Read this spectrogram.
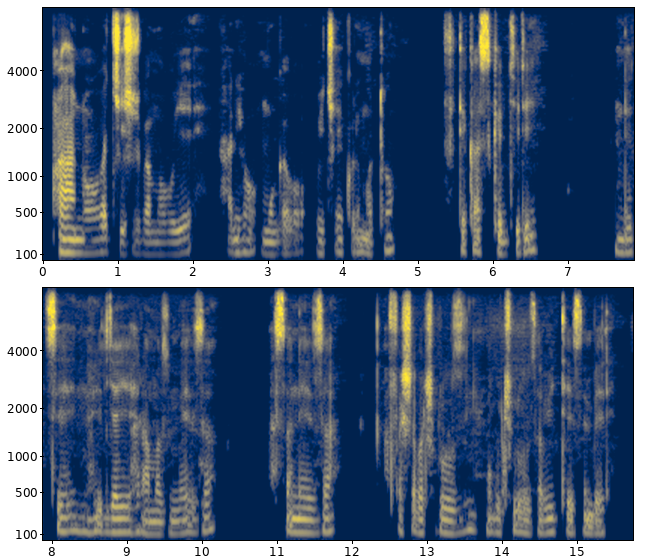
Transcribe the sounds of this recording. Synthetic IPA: ahanuhoβaciːʃiʒɡwamaβuje̞ | haɾiɦo̞umuɡa̰βo̞̰wit͡ʃaje̞kuɾḭmo̞̰tʰo̞ | afi̥te̞ka̰si̥kebɟiɾi | nde̞t͡se̞nuɦḭɾɟaje̞ɦaɾamazume̞ːzaː | sa̰ne̞ːzaː | faʃa̰βat͡ʃuɾuːzimuɡut͡ʃuɾṵːzaβitʰe̞̰zimbe̞ɾe̞

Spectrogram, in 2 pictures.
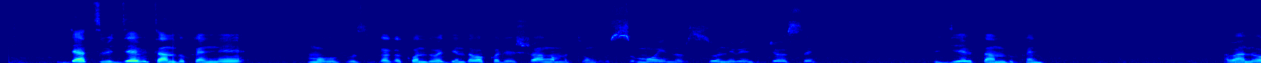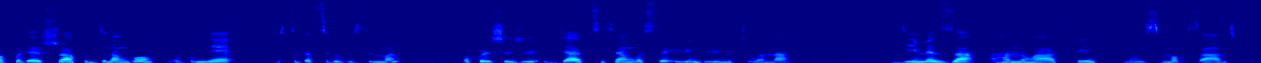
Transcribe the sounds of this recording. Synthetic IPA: ibjaːt͡siβiɟiːjeβitaːndukaɲe̞ | muβuvuːzib̚ɡaːɡako̞ːndoβaɟe̞ːndaβako̞ɾe̞ʃwaŋɡamatuːŋɡuɾusumuinuɾusuniβiːndiβjo̞ːse̞ | βiɟiːje̞βitaːndukaɲe̞ | aβaːn̥huβako̞ɾe̞ːʃakuɟiɾaŋɡo̞βaɡumɲe̞ | ɡ̥usiɡat͡siɾuβuzima | βako̞ɾeʃe̞ʒe̞ʔibjaːt͡sicaːŋɡwase̞ʔiβiːndiβiːn̥hutuβo̞na | βɟiːme̞zaːɦano̞haːfi | muβuzimaβusaːnzɡwe

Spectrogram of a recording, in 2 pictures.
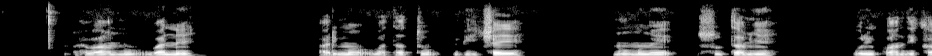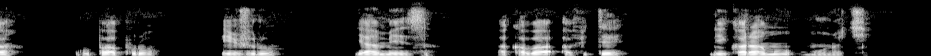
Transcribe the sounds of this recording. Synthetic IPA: aβaːn̥huβane̞ | βa̰ɾimo̞βatatuβiːt͡ʃaje̞ | nuːmŋe̞ | usutamɲe̞ | uɾikwaːndikʰa | uɾupaːpʰuɾo̞ | he̞ːʒuɾu | jame̞ːza | akaβaafite̞ | nikʰaɾamumunoci̥

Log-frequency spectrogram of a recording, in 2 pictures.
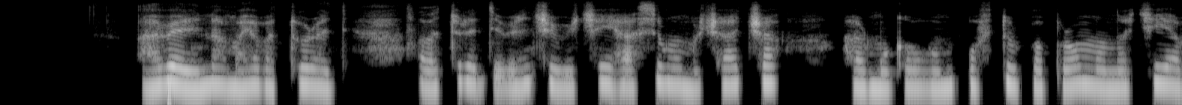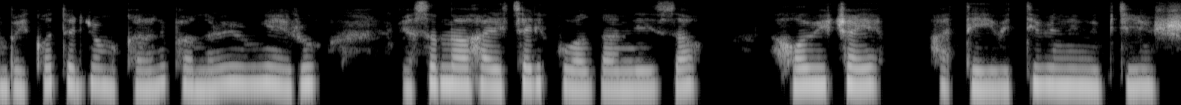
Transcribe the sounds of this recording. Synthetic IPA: ahβe̞ːɾinaːmajaβatuːɾaɟe̞aβatuːɾaɟe̞βe̞ːnʃiβit͡ʃaje̞ɦaːsimumut͡ʃaːt͡ʃa | haɾumuɡaβo̞wufi̥tuɾupapiɾoumuno̞cijaːmbajiko̞teɾɟumukaɾanipanuɾojuːmŋe̞ːɾuβjasanawoɦaɾit͡ʃaɾikuβaɡaːniizaoː | ho̞βiːt͡ʃaje̞ | hate̞ːjiβitiβininibɟiːnʃi̥

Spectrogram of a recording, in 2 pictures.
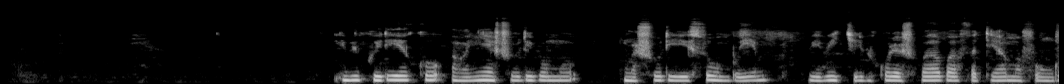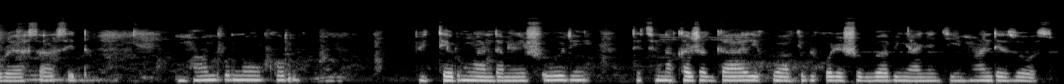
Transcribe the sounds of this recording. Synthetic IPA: niβikwiːɾije̞kʰo̞aβaɲe̞ːʃuːɾiβo | maʃuːɾijisuːmbuje̞ | βiβiciɾiβiko̞ɾe̞ːʃoβaβafatijehamafuːŋɡuɾo̞jasasitḁ | im̥haːɱvunuːkʰo̞ | βite̞ːɾumŋaːndamŋiːʃuːɾinde̞t͡se̞nakaʒaɡaːɾikuβakiβiko̞ɾe̞ːʃo̞βiβaβiɲaɲaɟihim̥haːnde̞zo̞ːse̥

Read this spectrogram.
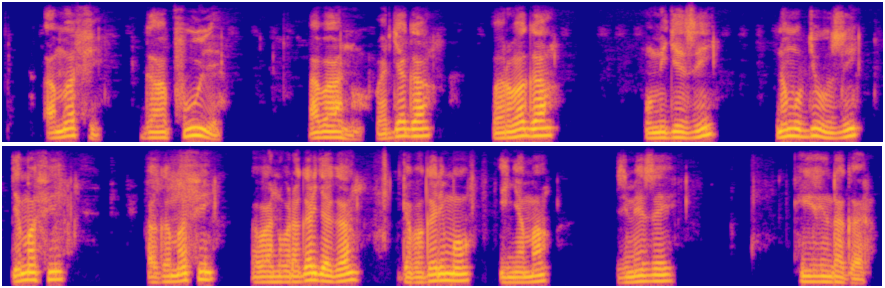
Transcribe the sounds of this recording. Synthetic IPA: amafi | ɡap͡ffuːje̞ | aβaːn̥huβaɾɟaɡa | βaɾuβaɡa | mumiɟe̞zi | nomubɟuːzi | bɟamafi | aɡamafi | aβaːn̥huβaɾaɡaɾɟaɡa | ɡaβaɡaɾimo̞ | iɲama | zime̞ze̞ | n̥hiːziːndaɡaɾa

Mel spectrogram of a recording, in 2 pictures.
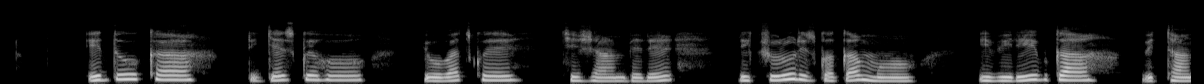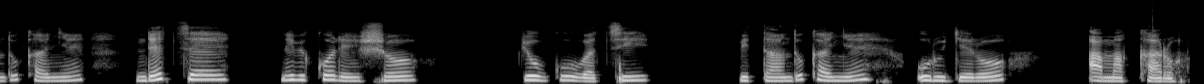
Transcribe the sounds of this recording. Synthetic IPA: idukʰa | ɾiɟe̞zɡwe̞ɦo̞ | ɾjuːβat͡swe̞ | ciʒaːmbe̞ɾe̞ | ɾit͡ʃuɾuɾizɡwaɡamo | iβiɾib̚ɡa | βitaːndukʰaɲe̞ | nde̞t͡se̞ | niβiko̞ɾe̞ʃo̞ | b̥juːb̚ɡuːβat͡si | βitaːndukaɲe̞ | uɾuɟe̞ɾo̞ | amakʰaɾo̞

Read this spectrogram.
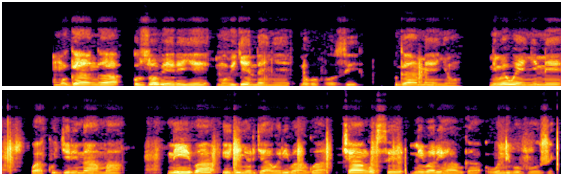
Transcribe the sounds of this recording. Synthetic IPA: umuɡaːŋɡa | uzo̞βe̞ɾe̞̰jḛmuβḭɟe̞ːndaɲenuβuvuzi | bɡaːme̞ːɲo̞ | nḭwe̞we̞ɲine̞wa̰kṵɟḭɾḭnaːma | niːβaiɾɟiːɲoɾɟaːwe̞ɾiβaɡwacaːŋɡwase̞niβaɾiɦaβɡaṵβṵːndiβuvuːzi

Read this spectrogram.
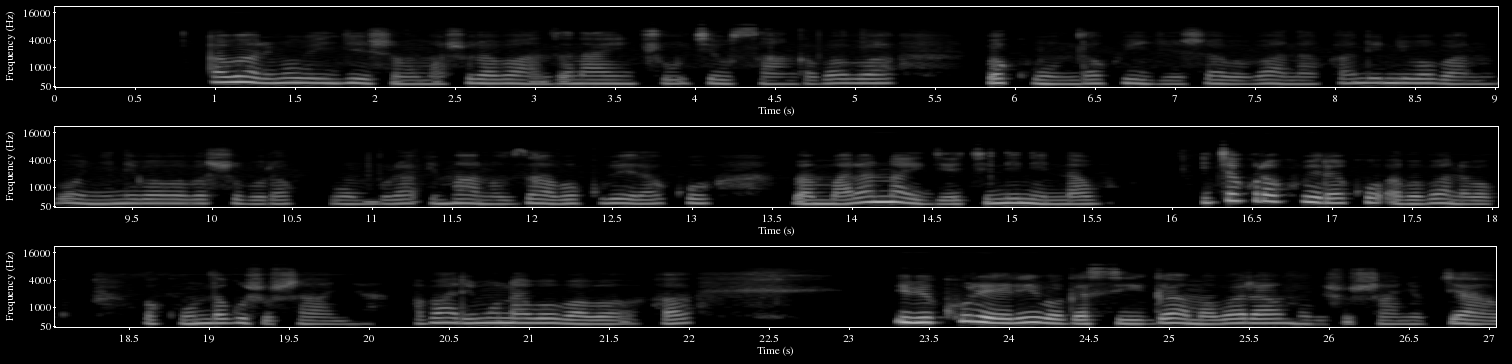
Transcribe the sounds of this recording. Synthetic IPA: aβaaɾimoβiːɟiːʃamumaʃuːɾaβaːnzanajint͡ʃuceusaːŋɡaβaβa | βakʰuːndakwiːɟiːʃaːβaβaːnakaːndiniβaβaːn̥huβo̞ːɲineβaβaβaʃo̞βo̞ɾakuuːmbuɾaʔim̥haːno̞zaːβo̞kuβe̞ːɾako̞ | βamaɾanaiɟihe̞cinininaβo̞ | icakuɾakuβe̞ːɾakʰo̞ʔaβaβaːnaβa | βakuːndaɡuʃuʃaːɲaː | βaɾimunaβo̞βaβaha | iβikʰuɾe̞ɾiβaɡasiɡaːmaβaɾamuβiʃuʃaːɲo̞bjaːβo

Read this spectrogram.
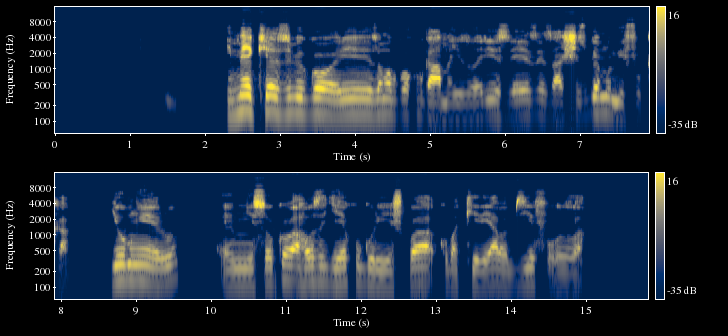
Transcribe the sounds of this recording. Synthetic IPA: ime̞kʰe̞ziβiɡo̞ɾizo̞mub̚ɡokubɡaːmaizo̞ɾizeze̞zaʃizɡwe̞mumifukʰa | juːmŋe̞ːɾu | emŋiːso̞ko̞aɦo̞ziɟije̞kuɡuɾiːʃkwakuβakʰiɾiɾaβabjiːfṵːzwa̰

